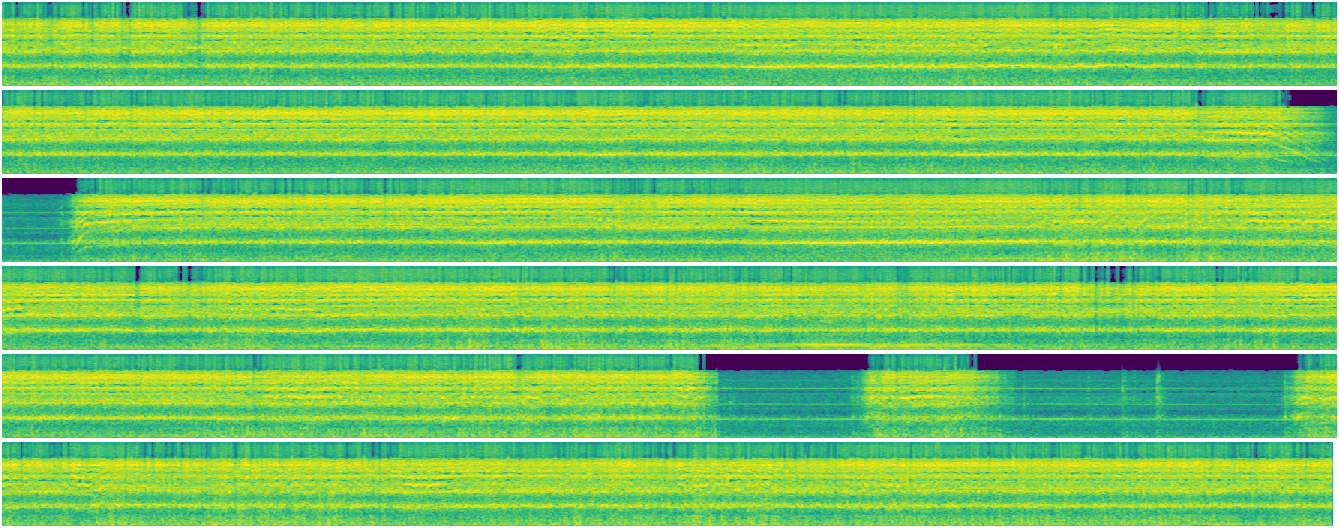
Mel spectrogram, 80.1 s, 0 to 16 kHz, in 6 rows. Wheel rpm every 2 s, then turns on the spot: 230, 230, 230, 230, 220, 230, 230, 230, 230, 230, 230, 230, 230, 70, 220, 230, 230, 220, 230, 230, 230, 220, 230, 230, 230, 230, 230, 230, 220, 220, 70, 80, 0, 140, 230, 220, 230, 230, 230, 230.
60-62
